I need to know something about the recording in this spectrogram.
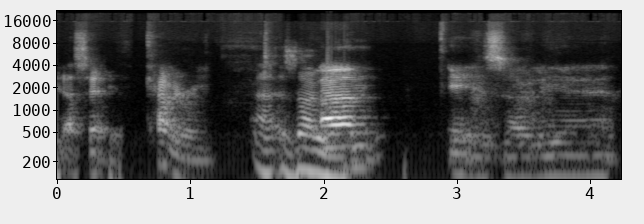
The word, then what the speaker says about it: Cagliari: How do you pronounce that? Cagliari. That's it. Cagliari.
